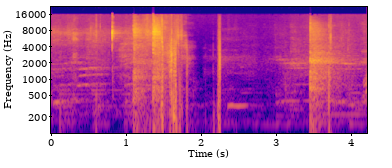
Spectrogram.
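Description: A quick cluster of loud knocks and thumps about a second in, a sharp click near the middle, and two more knocks near the end, with children's voices faintly in between.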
